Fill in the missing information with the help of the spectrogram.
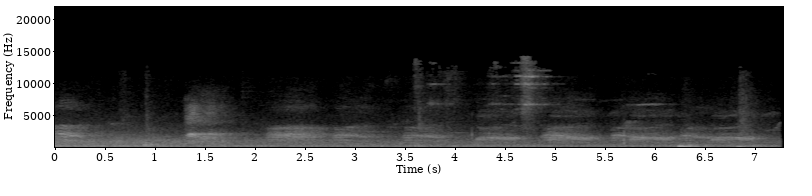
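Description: Crows cawing over and over, short calls about two a second, over a steady low hum, with a couple of dull thumps near the end.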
